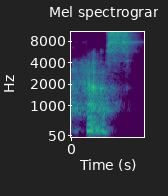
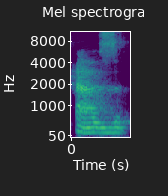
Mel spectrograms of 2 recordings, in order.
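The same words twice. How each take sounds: First: "has" ending in a hissed S, like "hass"; wrong take of "has" with an unvoiced final S. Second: "has" ending in a buzzing Z, like "haz"; right take of "has" with a voiced final Z. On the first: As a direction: end "has" on a sharp sss. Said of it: "It's not has". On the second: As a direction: end "has" on a zzz sound. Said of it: "A Z". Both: Shown as a demonstration.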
